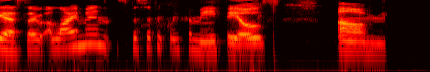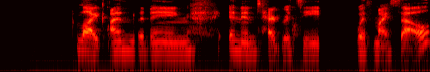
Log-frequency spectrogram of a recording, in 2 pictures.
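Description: A woman's bright, sharp voice with lively intonation, a fairly slow pace and long, frequent pauses. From England. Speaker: creative business coach; interview guest or host. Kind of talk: casual chat. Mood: warm, reflective. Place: home room. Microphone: video call.

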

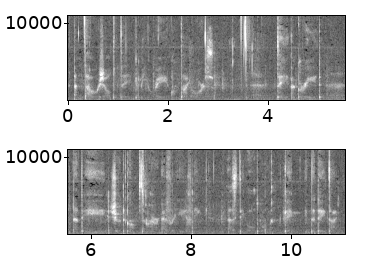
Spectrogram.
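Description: A woman speaks at a fairly slow pace with long, frequent pauses. Loud background noise runs underneath. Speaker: storyteller. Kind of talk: story reading aloud. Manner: soft close ASMR whisper, storytelling. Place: home room. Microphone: studio mic.

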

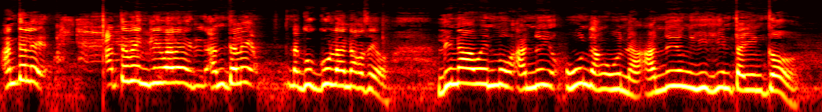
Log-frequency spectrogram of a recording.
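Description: A woman's high voice at a fairly quick pace with ordinary pitch variation, audible room echo and noticeable background noise. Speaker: reaction video creator arguing with a friend. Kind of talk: heated argument on a call. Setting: messenger call. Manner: animated, frequent laughing.

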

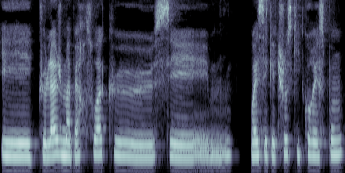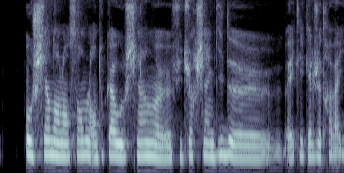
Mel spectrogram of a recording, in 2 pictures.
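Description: A woman speaks very slowly at a medium pitch, her dark, mellow tone held in a flat, monotone intonation. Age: 20s. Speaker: guide dog kennel worker. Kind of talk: interview. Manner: hesitant, many fillers.

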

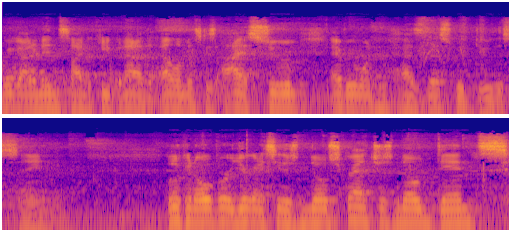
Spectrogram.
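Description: There is noticeable background noise behind this man. His intonation stays fairly even. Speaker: car salesperson. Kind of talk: sales walkaround video message. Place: shop. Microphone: phone near.

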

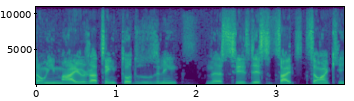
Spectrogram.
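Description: A man speaks at a moderate pace. The sound is dry with no echo, over a quiet background. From Brazil, ABC region of São Paulo. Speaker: conference speaker on information security. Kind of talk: conference talk. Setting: stage with audience. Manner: casual, with hesitations. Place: hall.

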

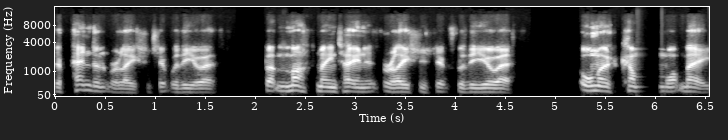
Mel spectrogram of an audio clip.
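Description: Speaking with a British accent at a moderate pace, a man has a bright, sharp tone and ordinary pitch variation, recorded dry and close with no echo. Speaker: retired army officer, military analyst. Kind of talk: interview analysis. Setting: video call from a car.

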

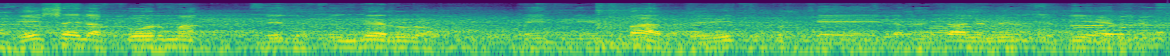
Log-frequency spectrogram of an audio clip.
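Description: A man talks at a fairly slow pace. Loud background noise fills the recording. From Argentina. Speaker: gaucho-style folk reciter. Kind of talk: interview answer. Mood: proud, a bit nostalgic. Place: hall. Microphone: phone near.

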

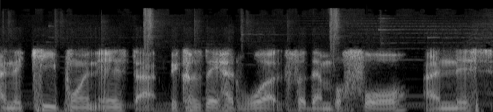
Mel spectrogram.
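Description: A man speaks at a fairly low pitch. The sound is dry with no echo, and faint music plays in the background. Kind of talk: explainer commentary on a legal case. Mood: calm, explanatory. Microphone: headset.

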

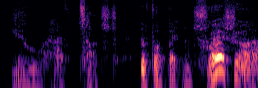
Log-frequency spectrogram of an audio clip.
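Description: A man puts on a raspy character voice.

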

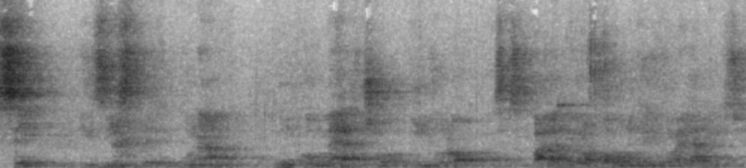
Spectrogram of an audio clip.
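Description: Strong room echo and light background noise surround a man speaking with a fairly high pitch. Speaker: politician. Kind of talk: political speech. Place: hall.

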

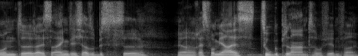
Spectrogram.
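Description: Very deep and low in pitch, a man talks at a fairly slow pace with ordinary pitch variation. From Germany (Paderborn, San Francisco, Ludwigsburg). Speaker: actor and voice actor. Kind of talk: casual interview. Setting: theatre bar. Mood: relaxed, friendly. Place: bar. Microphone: handheld.

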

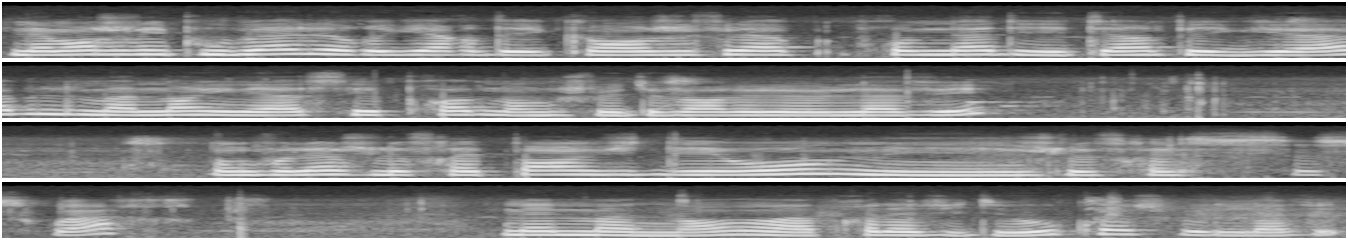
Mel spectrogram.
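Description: A woman with a high pitch speaks at a moderate pace and fairly even intonation over light background noise. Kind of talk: gameplay commentary. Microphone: phone near.

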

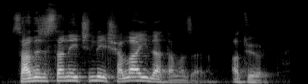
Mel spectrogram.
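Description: A man speaks at a high pitch. The recording is very clean with a silent background. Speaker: football pundit. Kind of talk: casual sports talk show.

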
